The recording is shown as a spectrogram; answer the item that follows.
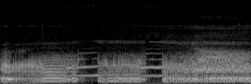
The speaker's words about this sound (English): The ship creaks.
